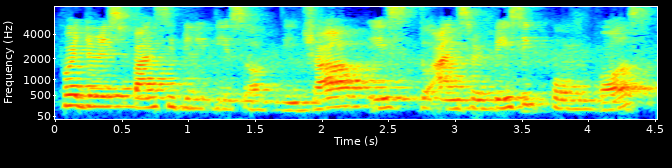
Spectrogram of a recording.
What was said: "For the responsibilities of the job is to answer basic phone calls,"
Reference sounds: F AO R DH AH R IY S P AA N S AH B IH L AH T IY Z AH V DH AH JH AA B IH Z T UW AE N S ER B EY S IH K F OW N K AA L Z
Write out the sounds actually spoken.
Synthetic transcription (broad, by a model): F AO R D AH R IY S P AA N S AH B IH L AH T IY S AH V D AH JH AA B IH S T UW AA N S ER B EY S IH K P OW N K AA L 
